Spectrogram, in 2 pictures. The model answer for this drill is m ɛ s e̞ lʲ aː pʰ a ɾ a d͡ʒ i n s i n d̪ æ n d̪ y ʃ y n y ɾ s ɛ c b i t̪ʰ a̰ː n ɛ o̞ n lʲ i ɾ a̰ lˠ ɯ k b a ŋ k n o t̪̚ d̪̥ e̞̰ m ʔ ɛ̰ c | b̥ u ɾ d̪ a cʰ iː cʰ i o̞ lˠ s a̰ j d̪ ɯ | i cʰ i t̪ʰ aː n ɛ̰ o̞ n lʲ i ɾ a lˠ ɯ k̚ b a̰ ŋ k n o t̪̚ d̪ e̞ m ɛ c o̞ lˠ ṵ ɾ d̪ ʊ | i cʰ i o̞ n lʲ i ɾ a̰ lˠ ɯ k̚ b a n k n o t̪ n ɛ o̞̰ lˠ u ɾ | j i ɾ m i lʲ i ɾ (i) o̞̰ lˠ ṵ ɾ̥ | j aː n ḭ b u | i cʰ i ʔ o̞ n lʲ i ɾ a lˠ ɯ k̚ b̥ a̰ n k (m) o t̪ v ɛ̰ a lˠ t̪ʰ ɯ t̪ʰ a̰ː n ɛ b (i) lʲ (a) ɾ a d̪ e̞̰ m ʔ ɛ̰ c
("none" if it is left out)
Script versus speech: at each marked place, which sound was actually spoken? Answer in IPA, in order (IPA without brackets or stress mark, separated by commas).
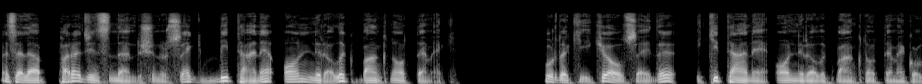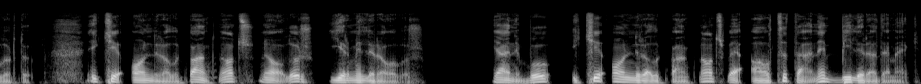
a, n, i, i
